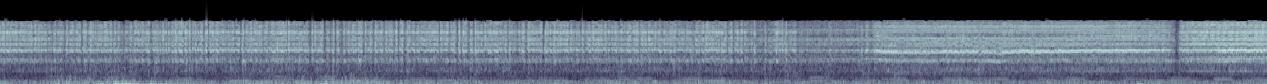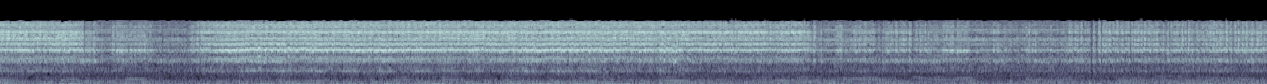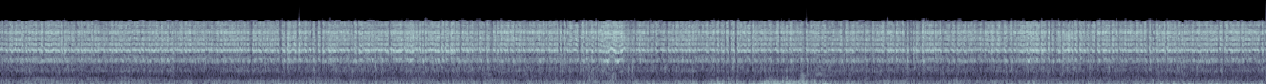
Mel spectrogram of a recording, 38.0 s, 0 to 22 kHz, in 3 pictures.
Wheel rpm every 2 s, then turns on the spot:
160, 170, 170, 170, 160, 160, 170, 160, 160, 170, 170, 170, 170, 170, 170, 160, 160, 170, 170.
none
